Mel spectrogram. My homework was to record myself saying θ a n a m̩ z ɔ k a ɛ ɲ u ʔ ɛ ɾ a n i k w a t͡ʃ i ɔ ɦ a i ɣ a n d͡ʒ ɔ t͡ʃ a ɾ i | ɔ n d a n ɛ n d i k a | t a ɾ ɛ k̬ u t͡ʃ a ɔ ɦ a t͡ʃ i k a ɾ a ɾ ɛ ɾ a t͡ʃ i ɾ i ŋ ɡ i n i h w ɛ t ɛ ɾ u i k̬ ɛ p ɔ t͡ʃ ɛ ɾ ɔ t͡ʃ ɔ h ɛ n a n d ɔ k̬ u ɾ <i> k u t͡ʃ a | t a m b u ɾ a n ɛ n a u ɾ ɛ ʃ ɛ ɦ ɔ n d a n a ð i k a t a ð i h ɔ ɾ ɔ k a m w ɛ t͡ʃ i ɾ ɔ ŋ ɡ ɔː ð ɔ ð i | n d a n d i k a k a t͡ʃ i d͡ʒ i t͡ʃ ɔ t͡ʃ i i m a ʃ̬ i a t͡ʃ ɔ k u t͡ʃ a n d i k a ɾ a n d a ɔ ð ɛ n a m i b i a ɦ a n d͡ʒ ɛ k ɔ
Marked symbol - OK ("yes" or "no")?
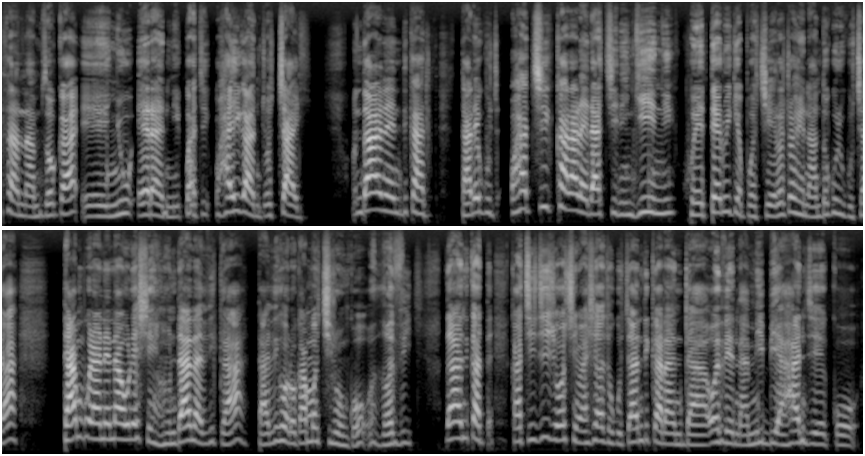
yes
